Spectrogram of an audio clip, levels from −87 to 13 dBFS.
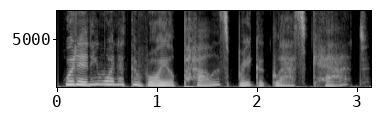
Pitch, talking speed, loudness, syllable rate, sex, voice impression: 265 Hz, 190 wpm, -18 LUFS, 4.7 syllables/s, female, feminine, adult-like, slightly powerful, slightly intellectual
